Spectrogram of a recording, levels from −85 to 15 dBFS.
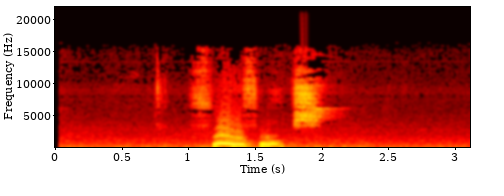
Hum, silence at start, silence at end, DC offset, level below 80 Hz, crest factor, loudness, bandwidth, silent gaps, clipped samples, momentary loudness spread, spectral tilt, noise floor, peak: none; 0.05 s; 0.2 s; under 0.1%; -46 dBFS; 14 dB; -10 LUFS; 16.5 kHz; none; under 0.1%; 26 LU; -2.5 dB/octave; -34 dBFS; 0 dBFS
